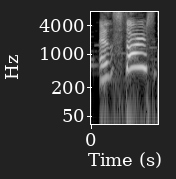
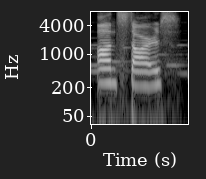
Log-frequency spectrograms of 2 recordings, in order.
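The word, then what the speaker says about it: Enstars: settings yesterday it's okay end Stars it's not end star it's supposed to be pronounced on Stars yes but I don't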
